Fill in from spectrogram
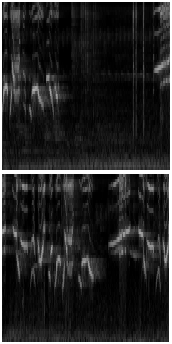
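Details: White-rumped shama in 'tembakan rapat' song style: a varied, rough mix of harsh squawky notes and quick slurred whistles, delivered in three loud bursts separated by short silences.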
